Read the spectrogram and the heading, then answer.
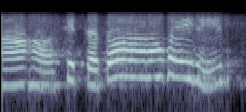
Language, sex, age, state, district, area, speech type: Odia, female, 45-60, Odisha, Angul, rural, conversation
